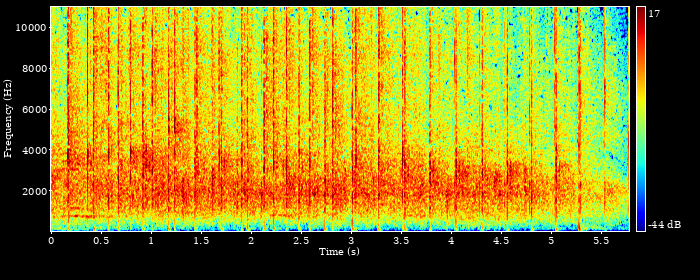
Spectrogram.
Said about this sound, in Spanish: Tampoco es para tanto, ¿vale? estamos alargando mucho un aplauso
